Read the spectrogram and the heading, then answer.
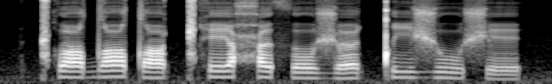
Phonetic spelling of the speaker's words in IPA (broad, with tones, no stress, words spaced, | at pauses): ǁʰo˧ dˤu˦tˤœ˧ǁʰe˦ ħə˦θo˧ʒœ˨˦ ǃi˦ʒu˦˨ʃɪ˨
